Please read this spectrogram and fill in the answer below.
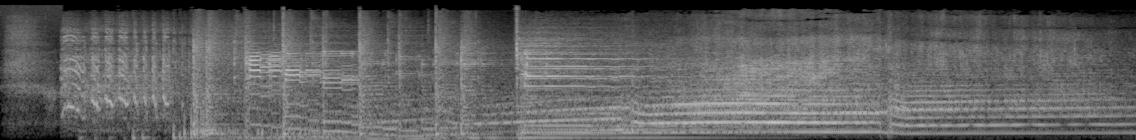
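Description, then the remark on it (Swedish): A motorcycle engine roars as riders drive past, its pitch climbing as it accelerates and shifting through several gear changes, loud and steady throughout with no voices. “Ja, men det går ju så fort när vi åker förbi.”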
